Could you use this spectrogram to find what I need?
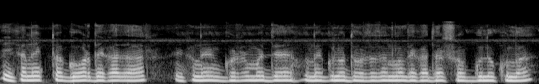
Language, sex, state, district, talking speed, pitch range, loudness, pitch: Bengali, male, Tripura, Unakoti, 155 wpm, 180-190 Hz, -13 LUFS, 185 Hz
